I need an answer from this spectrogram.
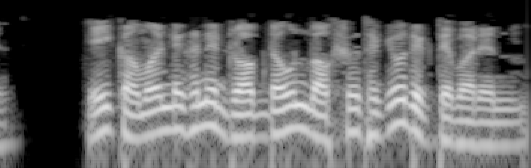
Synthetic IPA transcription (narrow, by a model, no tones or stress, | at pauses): ejkɔmaɳɖekʰaneɖɾɔp̚ɖawnbɔkʃot̪ʰekeod̪ek̚ʰt̪epaɾen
